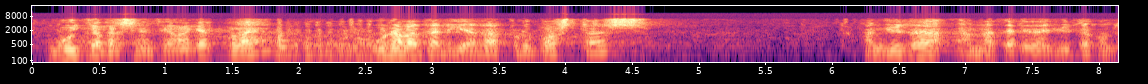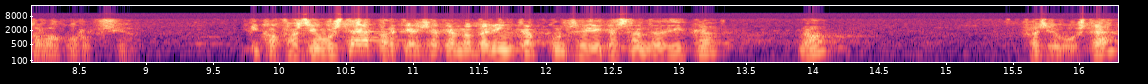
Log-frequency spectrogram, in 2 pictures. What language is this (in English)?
Catalan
